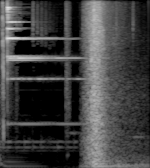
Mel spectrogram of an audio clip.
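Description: An edited-in bell sound effect: a sharp ding that rings on for about a second. It is followed by a loud rushing swell that peaks and fades, the loudest moment.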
